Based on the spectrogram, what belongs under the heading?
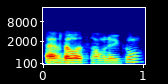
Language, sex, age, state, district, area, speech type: Kashmiri, male, 18-30, Jammu and Kashmir, Budgam, rural, conversation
